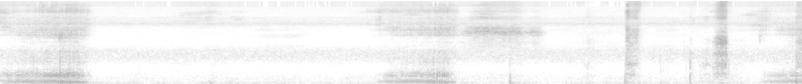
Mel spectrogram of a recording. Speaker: listen to my boys they're snoring hear him my boys he's sleeping they're always on Mama's lap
